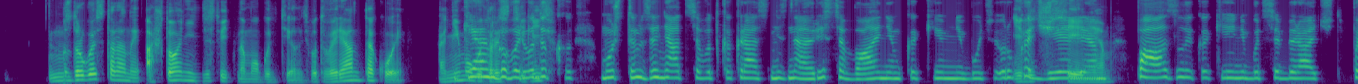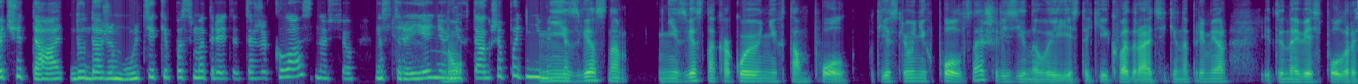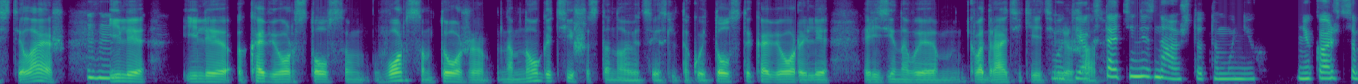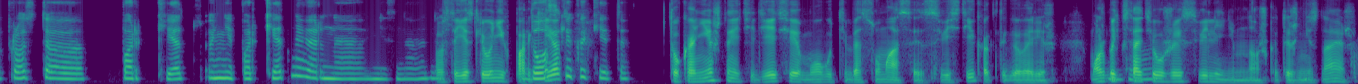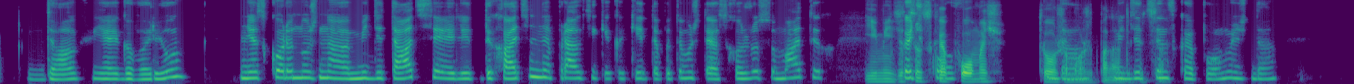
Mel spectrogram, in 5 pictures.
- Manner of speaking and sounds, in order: tapping
- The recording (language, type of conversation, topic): Russian, unstructured, Как вы обычно справляетесь с плохим настроением?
